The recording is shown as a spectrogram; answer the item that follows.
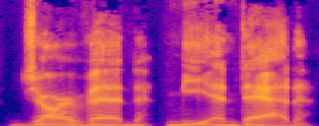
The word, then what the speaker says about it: Javed Miandad: And the Pakistani cricketer you attempted to name, Javed Miandad, is pronounced Jarved Me and Dad.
